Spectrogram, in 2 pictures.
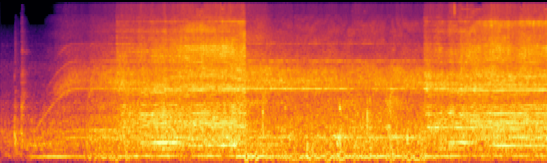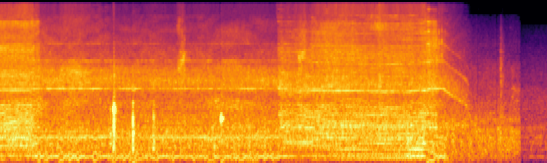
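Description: Wood boards for a counter-height chair seat are milled down on a loud, steady whining woodworking machine that runs in long passes with brief dips between boards, close up and without talking.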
